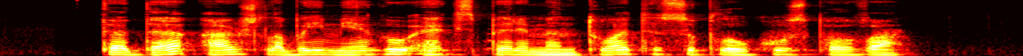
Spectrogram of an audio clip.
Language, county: Lithuanian, Kaunas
